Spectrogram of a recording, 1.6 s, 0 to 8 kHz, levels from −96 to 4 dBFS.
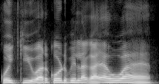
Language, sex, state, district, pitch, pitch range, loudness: Hindi, male, Jharkhand, Garhwa, 165 Hz, 150-175 Hz, -12 LUFS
